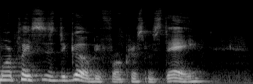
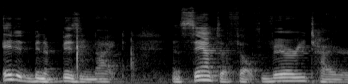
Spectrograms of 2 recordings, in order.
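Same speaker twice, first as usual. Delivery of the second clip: ordinary delivery, nothing marked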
